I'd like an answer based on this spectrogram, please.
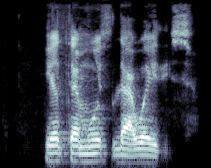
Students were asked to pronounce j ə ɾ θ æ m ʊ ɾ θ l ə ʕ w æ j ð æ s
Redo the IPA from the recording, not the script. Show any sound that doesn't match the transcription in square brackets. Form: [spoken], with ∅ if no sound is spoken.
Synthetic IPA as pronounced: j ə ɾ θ æ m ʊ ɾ θ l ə ʕ w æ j ð [i] s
